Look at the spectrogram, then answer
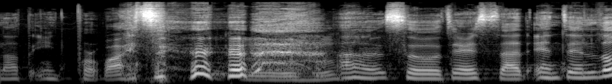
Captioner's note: laughs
